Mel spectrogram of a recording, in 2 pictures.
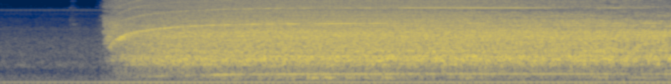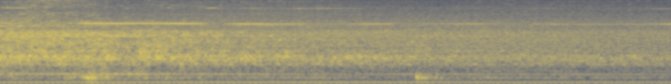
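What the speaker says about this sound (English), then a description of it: "I think it's better using the other sander because I arrive a little bit closer to the center" A power sander starts up on a wood-turned box, a loud, high whine that holds steady and then eases slightly as it works the wood, with no talk.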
